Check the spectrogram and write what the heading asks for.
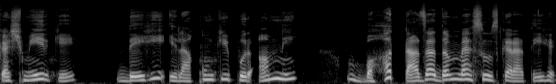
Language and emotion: Urdu, happy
